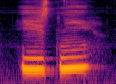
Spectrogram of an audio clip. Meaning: riding (having to do with a ride)
- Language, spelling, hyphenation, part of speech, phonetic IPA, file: Czech, jízdní, jízd‧ní, adjective, [ˈjiːzdɲiː], Cs-jízdní.ogg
